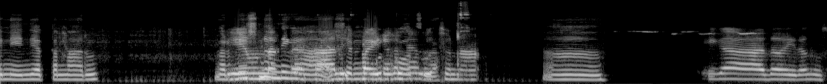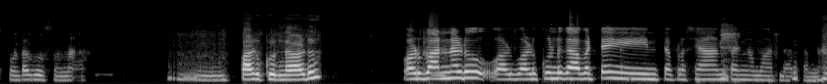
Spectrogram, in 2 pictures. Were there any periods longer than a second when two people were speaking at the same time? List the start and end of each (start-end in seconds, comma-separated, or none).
2.4-4.4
